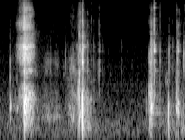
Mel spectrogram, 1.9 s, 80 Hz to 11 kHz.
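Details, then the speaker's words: Tandem Bendix Hemi power brake booster for a 1970 Road Runner, vacuum reserve and check valve test giving one or two brake applications: short airy hisses in separate bursts from the rear hub after each application; normal booster exhaust. "It is not uncommon to hear a little bit of air coming out of the rear hub of a tandem Bendix."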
